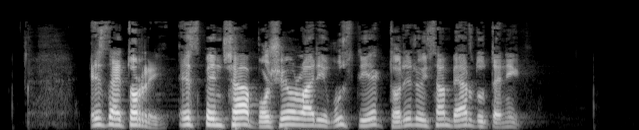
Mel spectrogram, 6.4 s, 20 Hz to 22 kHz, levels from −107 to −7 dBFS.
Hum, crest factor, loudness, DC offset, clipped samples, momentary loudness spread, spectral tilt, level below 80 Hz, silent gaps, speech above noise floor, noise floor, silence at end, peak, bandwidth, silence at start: none; 22 dB; -27 LUFS; under 0.1%; under 0.1%; 12 LU; -5 dB/octave; -76 dBFS; none; over 64 dB; under -90 dBFS; 1.25 s; -6 dBFS; 11.5 kHz; 0.9 s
